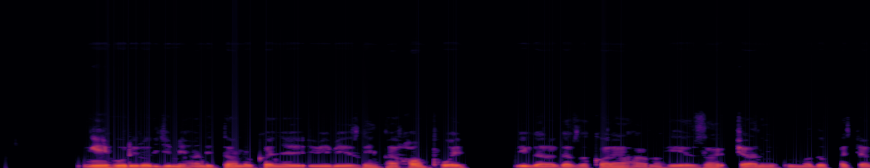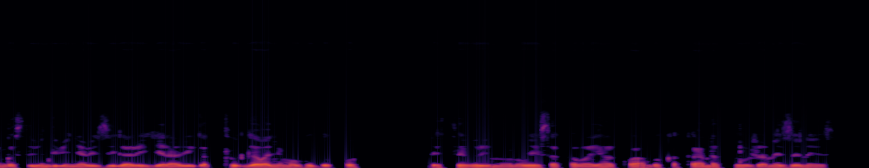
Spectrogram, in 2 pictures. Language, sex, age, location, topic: Kinyarwanda, male, 18-24, Huye, government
